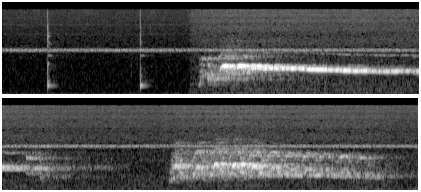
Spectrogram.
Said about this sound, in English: It is a cool evening, and the sun is setting on the horizon. Crickets and an occasional coyote howl break the quiet.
